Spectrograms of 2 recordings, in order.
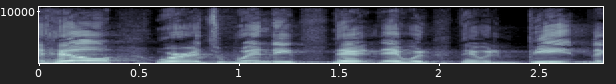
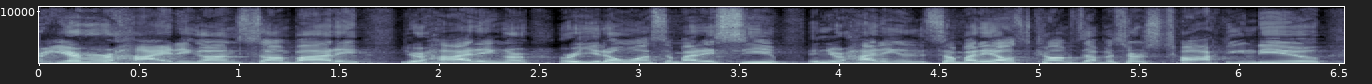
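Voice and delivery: normal talking voice

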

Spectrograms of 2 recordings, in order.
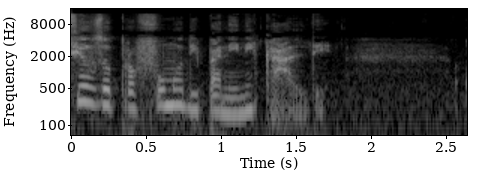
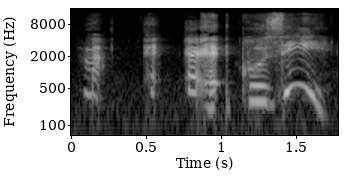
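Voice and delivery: high, halting stammer; 12 semitones higher, 7 dB louder, slower than usual. A narrator's reading. Michael stammering an answer to Mary Poppins. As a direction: trip over the first words. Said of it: "balbettò Michael".

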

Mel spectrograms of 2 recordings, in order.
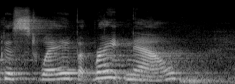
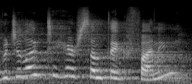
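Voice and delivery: mocking teacher; 11 semitones higher, 4 dB louder than usual. A narrator's reading. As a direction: tease him in front of the class, pitched high. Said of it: "with a grin on her face".

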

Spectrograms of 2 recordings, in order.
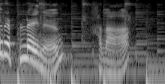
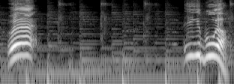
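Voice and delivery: high puzzled outburst; surprised; 6 semitones higher, 8 dB louder than usual. Real, not acted. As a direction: react like it's a shock. Surprised at the box contents. (깜짝 놀란 말투)

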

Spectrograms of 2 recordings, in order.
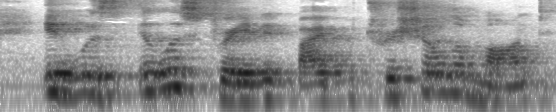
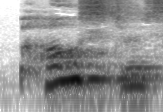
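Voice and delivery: much higher, louder little-critter voice; high hamster voice; 10 semitones higher, 5 dB louder than usual. Acted. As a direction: announce it like an eager tiny hamster. Hamster Max reads sign.

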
